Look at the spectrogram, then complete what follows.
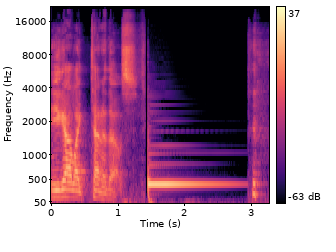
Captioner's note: man chuckles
